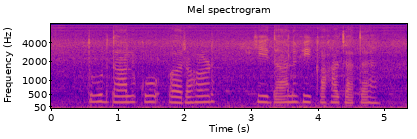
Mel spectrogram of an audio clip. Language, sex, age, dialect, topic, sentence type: Hindi, female, 18-24, Kanauji Braj Bhasha, agriculture, statement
